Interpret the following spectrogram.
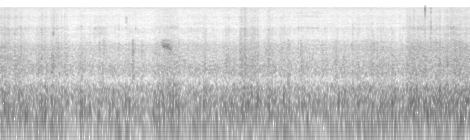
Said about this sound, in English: it's still quite windy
